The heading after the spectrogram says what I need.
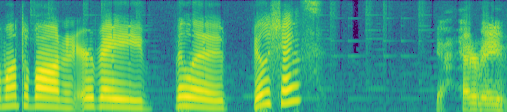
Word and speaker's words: Hervé: Yeah, Hervé Villages. Villachez. I knew it was Hervé. I couldn't remember. Hervé or... I think the H is silent, but I knew it was Villa something.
